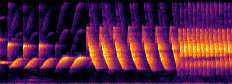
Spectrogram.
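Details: Canary song used to prompt silent canaries to sing. Upward-slurred repeated notes, then broader downward sweeps, then a rapid pulsing high trill.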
